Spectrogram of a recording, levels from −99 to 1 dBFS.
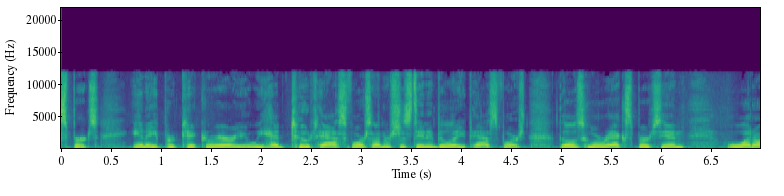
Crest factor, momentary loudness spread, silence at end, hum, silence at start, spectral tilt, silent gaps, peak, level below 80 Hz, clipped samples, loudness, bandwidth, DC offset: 14 dB; 7 LU; 0 s; none; 0 s; -5 dB/octave; none; -4 dBFS; -52 dBFS; under 0.1%; -19 LUFS; 12.5 kHz; under 0.1%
